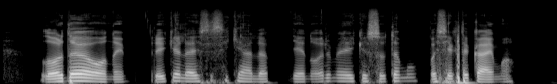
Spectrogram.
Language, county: Lithuanian, Tauragė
